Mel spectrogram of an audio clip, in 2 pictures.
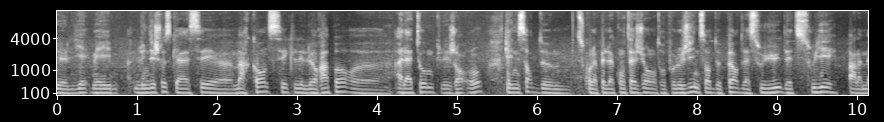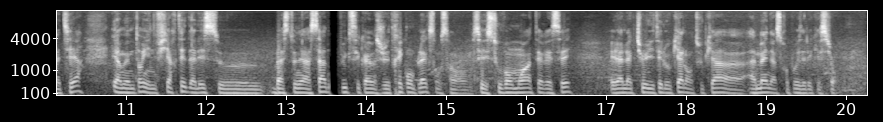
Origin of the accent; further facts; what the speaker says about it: Tours, Centre-Val de Loire, France; je suis de Tours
